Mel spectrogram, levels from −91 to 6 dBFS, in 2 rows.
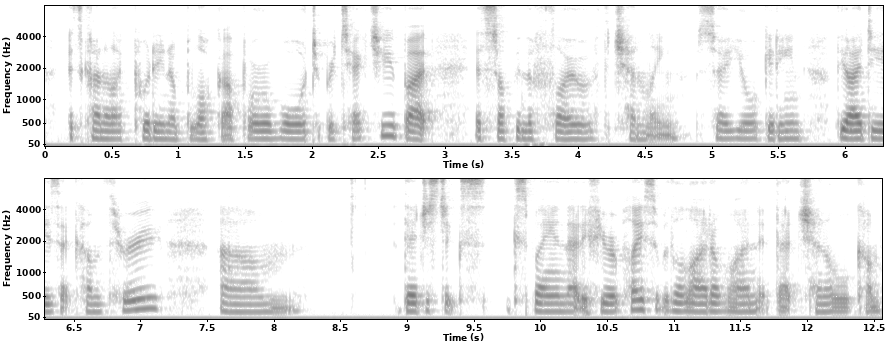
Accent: Australian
